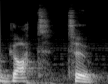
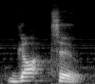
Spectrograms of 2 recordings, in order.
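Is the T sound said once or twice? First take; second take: twice; once. First: The T sound is pronounced twice, separately. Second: The two T sounds are joined into one. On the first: The speaker calls it wrong. "A gente não pronuncia duas vezes, não fala got to" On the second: The speaker calls it right. "A gente juntou e fala got to"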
